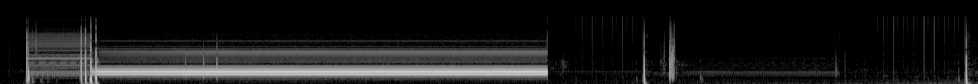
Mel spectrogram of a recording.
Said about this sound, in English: In other words, during the space between the rings, there are other phones ringing, and not all the ring phases sound alike. This one, for example, seems to have a few interruptions in it for some reason.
